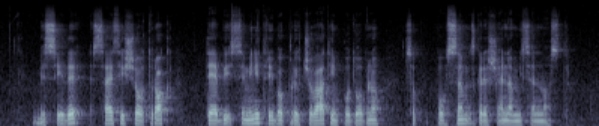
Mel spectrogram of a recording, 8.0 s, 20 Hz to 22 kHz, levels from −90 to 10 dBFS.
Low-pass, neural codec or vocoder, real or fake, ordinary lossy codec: 19.8 kHz; none; real; none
